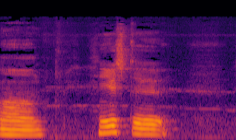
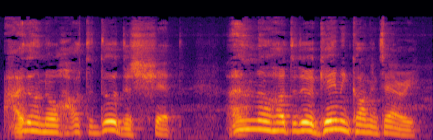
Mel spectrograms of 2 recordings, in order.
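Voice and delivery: higher, louder, fast frantic venting; retelling his nervous first commentary, frantic and loud; nervous panic; 6 semitones higher, 6 dB louder than usual. Retold or imitated. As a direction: blurt it out like a panicking beginner. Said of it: "I still feel very nervous".

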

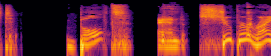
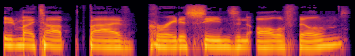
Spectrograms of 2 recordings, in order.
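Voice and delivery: normal talking voice

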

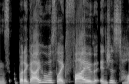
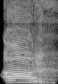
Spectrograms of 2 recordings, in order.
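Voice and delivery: loud, higher-pitched "aah" of cringing; exasperated wail; 5 semitones higher, 6 dB louder than usual. Real, not acted. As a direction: wail out loud at how bad it is. Groans at her own writing.

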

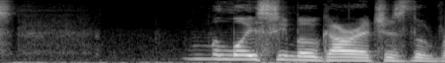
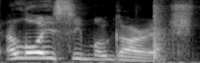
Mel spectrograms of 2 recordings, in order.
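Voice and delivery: shivering; 7 semitones higher, 6 dB louder than usual. A narrator's reading. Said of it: "the man answered, shivering".

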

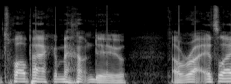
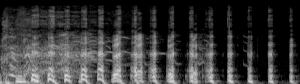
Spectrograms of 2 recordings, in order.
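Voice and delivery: high burst of laughter; 10 semitones higher than usual. Real, not acted. Laughing at own joke list.

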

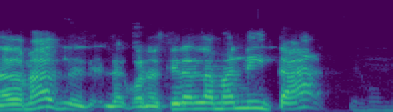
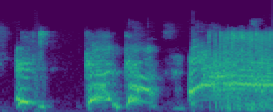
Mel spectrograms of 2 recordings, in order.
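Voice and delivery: mock kid wailing, much higher; kid crying out; much slower than usual. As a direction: squeal it like a shocked child. Niño grita en la historia. (niño chillando muy agudo, de broma)

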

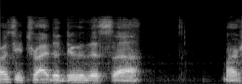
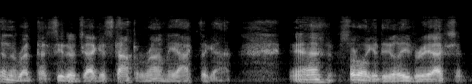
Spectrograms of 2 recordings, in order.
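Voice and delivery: ordinary talk, nothing marked

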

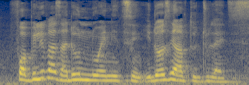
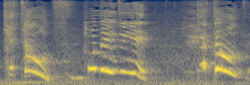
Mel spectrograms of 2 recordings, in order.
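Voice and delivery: much higher and louder, a fierce rebuke; commanding shout; 8 dB louder than usual. Retold or imitated. Preacher reenacting rebuking demons in her room, loud high shout.

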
